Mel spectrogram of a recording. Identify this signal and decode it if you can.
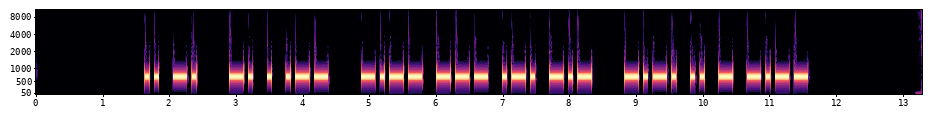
Morse code, heard as a keyed tone, about 17 wpm, 700 Hz. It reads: IN NEW YORK CITY
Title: Speed-Racing - Sets of 4 Words 17wpm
